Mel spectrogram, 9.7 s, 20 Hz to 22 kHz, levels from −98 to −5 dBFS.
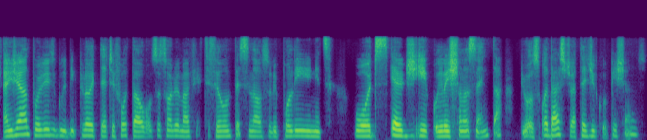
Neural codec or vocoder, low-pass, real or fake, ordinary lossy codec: codec, 16 kHz, 0.5 kbps, X-Codec, HuBERT features, trained on balanced general audio; 7.2 kHz; fake; none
